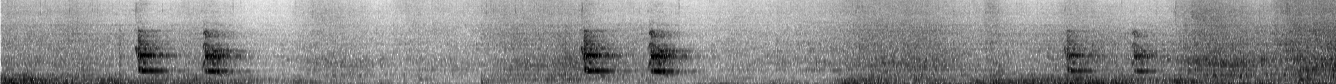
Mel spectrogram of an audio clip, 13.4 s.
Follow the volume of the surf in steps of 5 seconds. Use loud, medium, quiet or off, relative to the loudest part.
medium, medium, loud.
